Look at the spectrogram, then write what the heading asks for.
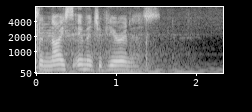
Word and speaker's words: Uranus: pronounce the planet's name Uranus which is very likely closer to the original pronunciation of the name of the God after it was named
